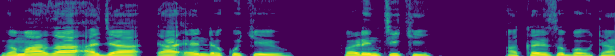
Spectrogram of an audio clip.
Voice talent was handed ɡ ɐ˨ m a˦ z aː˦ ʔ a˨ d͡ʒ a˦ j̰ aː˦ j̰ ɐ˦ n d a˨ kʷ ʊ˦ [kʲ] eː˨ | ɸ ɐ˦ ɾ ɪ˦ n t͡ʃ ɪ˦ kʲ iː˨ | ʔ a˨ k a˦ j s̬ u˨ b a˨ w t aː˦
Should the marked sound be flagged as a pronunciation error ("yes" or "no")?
no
